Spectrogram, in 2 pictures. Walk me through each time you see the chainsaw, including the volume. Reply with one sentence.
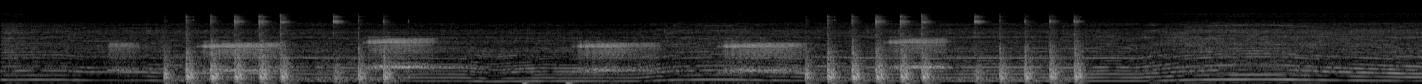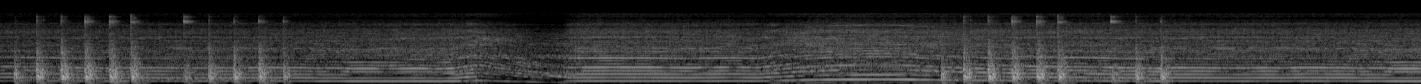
You can hear the chainsaw from 0.0 to 28.4 s, getting louder.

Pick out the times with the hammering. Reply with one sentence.
The hammering can be heard from 1.6 to 4.1 s, from 8.1 to 10.9 s, from 14.3 to 17.1 s and from 23.6 to 25.9 s.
